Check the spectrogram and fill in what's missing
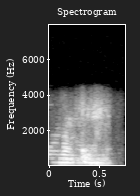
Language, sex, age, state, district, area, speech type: Tamil, female, 18-30, Tamil Nadu, Chennai, urban, conversation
